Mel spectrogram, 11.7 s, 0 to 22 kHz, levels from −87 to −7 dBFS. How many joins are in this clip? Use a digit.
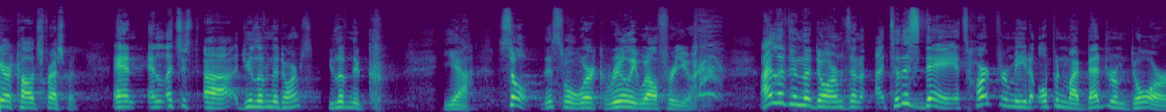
1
